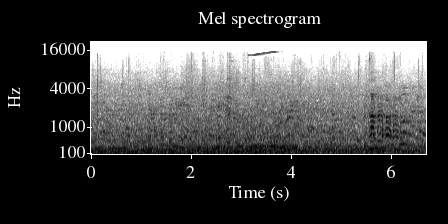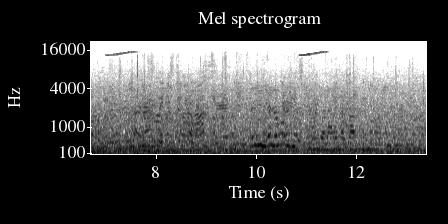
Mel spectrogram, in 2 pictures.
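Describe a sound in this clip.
Adults talk in passing nearby, their voices murmuring.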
